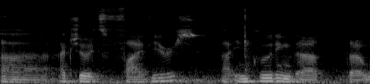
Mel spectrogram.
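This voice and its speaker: With a Japanese accent, a man talks at a moderate pace. Audible room echo and noticeable background noise are present. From Japan, Hiroshima. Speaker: English teacher. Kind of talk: interview. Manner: halting.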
